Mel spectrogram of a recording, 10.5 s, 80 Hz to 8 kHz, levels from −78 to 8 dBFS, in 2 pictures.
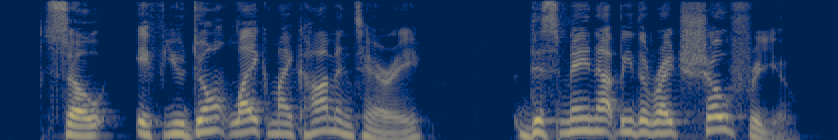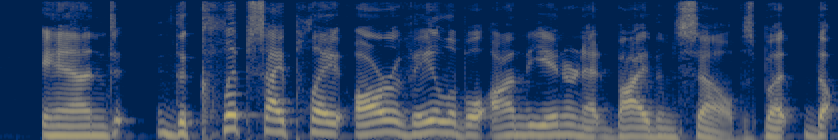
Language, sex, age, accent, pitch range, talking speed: English, male, 40-59, American, 125-170 Hz, 170 wpm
